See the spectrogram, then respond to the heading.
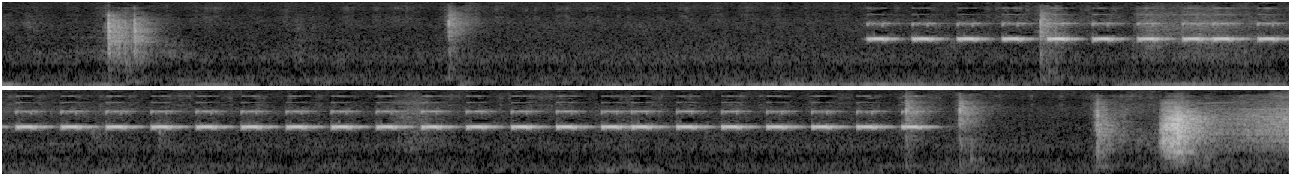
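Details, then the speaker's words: Digital laser measurer taking a reading. A rapid, steady high-pitched beeping runs for about four seconds; it is the low-battery warning. "the reason it's beeping by the way in case you can hear it is just because it's telling me the batter is low"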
